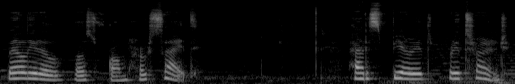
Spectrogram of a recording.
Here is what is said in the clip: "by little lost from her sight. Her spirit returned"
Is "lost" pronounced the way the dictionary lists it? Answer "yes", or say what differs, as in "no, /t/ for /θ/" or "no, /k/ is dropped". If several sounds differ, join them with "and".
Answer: no, /w/ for /l/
